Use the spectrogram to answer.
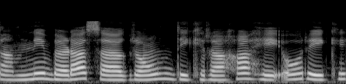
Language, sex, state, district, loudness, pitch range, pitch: Hindi, female, Odisha, Khordha, -16 LUFS, 210-250 Hz, 225 Hz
